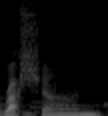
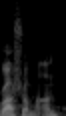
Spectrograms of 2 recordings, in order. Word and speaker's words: Rashomon: night shift, I was watching a movie called Rashomon or Rashan. I always pronounce this. I always forget. Oh no, Rashomon.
